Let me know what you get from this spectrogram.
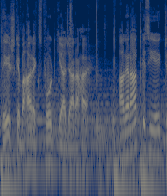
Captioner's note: speaks in Hindi – not transcribed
